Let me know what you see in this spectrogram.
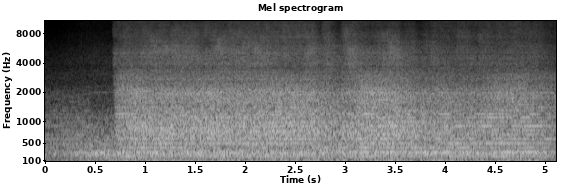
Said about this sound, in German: Der Ton, der plötzlich durch die Halle dringt, hört sich an wie das Geräusch einer Bohrmaschine. Tatsächlich ist es ein sehr schnell schlagender Schmiedehammer, mit dem die Handwerker die noch rot leuchtende Schweißnaht bearbeiten.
